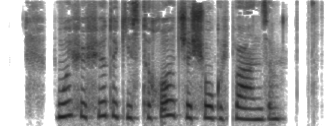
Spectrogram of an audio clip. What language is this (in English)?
Abkhazian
